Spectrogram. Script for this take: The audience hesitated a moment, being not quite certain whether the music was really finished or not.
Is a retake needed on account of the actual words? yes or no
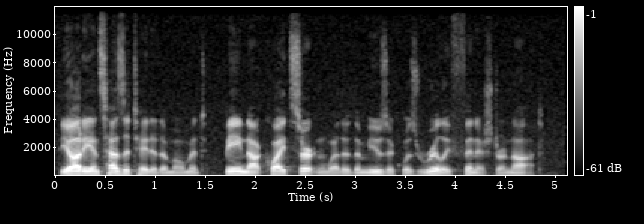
no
